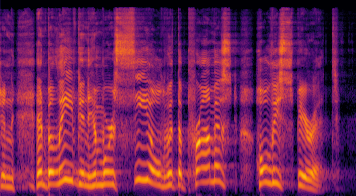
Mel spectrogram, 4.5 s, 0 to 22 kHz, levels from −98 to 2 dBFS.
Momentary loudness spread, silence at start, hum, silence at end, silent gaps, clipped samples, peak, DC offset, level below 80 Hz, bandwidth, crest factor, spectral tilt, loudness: 7 LU; 0 s; none; 0.25 s; none; under 0.1%; -6 dBFS; under 0.1%; -76 dBFS; 19 kHz; 16 dB; -1.5 dB/octave; -20 LUFS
